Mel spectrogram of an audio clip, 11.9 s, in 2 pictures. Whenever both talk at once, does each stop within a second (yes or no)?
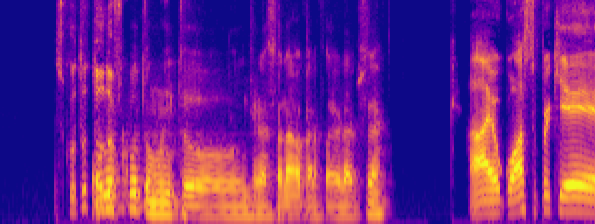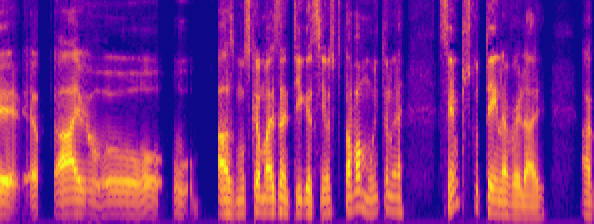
yes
